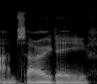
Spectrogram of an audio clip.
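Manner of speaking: low, soft computer voice.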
